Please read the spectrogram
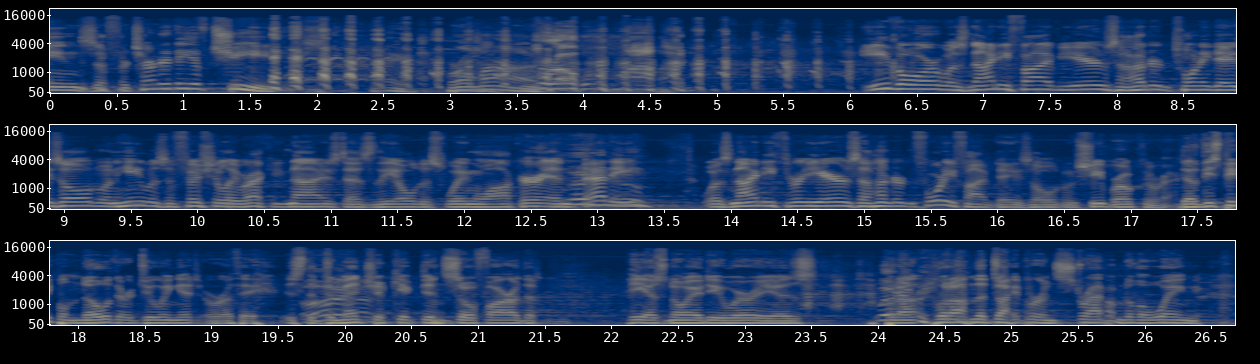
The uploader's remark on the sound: We're live from the Indiana State Fair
